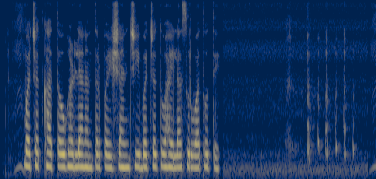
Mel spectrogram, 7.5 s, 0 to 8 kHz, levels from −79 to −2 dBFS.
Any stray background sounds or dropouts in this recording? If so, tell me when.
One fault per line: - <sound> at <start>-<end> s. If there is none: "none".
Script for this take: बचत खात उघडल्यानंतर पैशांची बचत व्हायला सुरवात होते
- laugh at 5.7-7.2 s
